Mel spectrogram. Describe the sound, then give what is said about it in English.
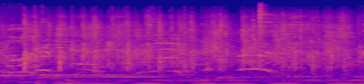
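An audience gives Jesus a hand clap in a steady, dense burst of hand claps, with a low sustained organ-like tone humming underneath throughout. “Give Jesus a hand clap.”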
